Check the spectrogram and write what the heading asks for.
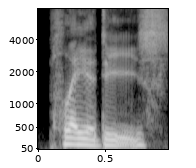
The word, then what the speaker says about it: Pleiades: So I banged it into Google, and the lady on Google, told me that it was pronounced Pleiades.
